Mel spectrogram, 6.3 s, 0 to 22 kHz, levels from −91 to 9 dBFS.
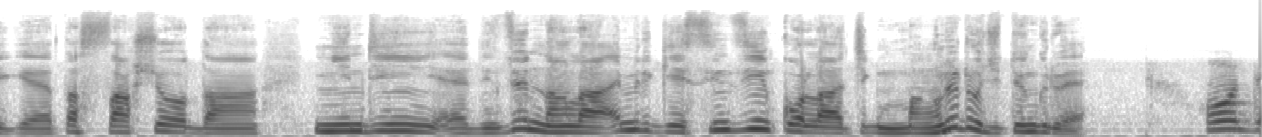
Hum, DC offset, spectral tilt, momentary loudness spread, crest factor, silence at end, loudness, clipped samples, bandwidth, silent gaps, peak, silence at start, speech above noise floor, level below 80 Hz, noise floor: none; under 0.1%; -6.5 dB/octave; 7 LU; 14 dB; 0 s; -25 LUFS; under 0.1%; 15 kHz; none; -10 dBFS; 0 s; 27 dB; -66 dBFS; -52 dBFS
